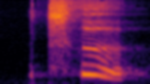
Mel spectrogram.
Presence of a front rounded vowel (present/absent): absent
